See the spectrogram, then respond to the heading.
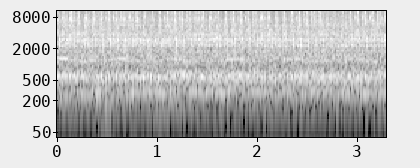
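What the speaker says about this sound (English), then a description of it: "So the machine is stitching" An Intelliquilter computerized quilting machine stitches a seam along a quilt with a steady, rapid mechanical chatter and hum that holds constant throughout, close and moderately loud, with no voices.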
